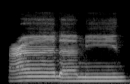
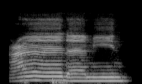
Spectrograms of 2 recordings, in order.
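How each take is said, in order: Both takes have the same delivery.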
